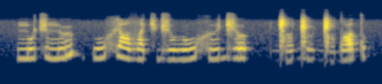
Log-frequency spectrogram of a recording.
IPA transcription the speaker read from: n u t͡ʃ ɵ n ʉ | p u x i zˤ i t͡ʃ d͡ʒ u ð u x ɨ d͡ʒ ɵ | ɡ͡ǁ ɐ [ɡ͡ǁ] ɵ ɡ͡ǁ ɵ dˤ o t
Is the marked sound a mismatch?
no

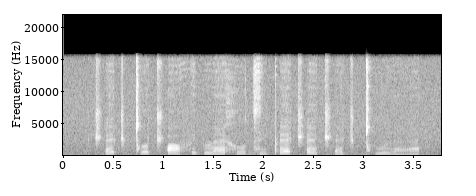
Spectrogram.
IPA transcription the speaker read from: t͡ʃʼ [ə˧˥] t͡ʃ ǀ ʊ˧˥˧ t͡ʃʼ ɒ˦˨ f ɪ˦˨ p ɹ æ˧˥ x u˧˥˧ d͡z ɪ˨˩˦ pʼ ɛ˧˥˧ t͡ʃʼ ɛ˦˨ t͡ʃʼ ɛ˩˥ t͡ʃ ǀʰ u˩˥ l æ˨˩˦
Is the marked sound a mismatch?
yes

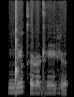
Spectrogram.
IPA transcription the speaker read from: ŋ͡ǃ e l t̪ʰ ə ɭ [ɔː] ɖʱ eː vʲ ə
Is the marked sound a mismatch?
yes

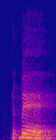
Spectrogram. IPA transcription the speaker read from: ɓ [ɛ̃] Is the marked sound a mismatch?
yes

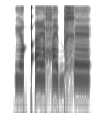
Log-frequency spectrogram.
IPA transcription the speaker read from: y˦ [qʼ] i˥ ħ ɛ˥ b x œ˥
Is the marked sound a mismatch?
no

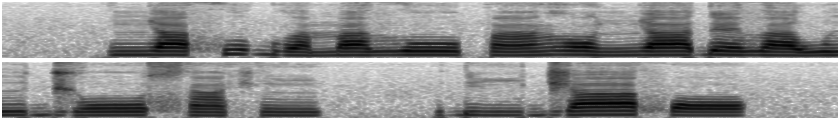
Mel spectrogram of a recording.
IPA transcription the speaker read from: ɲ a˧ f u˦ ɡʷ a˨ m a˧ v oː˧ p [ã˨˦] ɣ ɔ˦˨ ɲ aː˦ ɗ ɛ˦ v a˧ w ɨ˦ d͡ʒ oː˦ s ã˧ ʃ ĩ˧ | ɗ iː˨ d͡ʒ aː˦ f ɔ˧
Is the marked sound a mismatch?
no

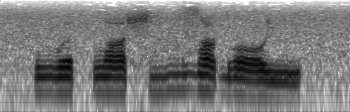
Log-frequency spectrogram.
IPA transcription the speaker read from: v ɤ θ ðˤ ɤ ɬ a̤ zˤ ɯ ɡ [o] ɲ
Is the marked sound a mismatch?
yes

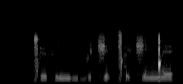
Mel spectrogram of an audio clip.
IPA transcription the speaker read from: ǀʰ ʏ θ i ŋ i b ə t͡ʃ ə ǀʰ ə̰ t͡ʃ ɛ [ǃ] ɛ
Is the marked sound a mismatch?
yes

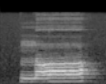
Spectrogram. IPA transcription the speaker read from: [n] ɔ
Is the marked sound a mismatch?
no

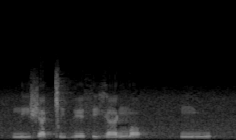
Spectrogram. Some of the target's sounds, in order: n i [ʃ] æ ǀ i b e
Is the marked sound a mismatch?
no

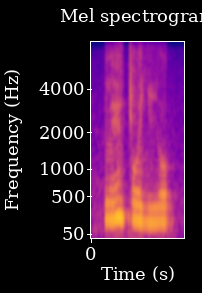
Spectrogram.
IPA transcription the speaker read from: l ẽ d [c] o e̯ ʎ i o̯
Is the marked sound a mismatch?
no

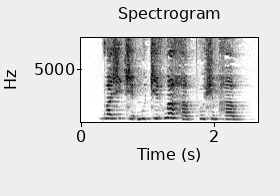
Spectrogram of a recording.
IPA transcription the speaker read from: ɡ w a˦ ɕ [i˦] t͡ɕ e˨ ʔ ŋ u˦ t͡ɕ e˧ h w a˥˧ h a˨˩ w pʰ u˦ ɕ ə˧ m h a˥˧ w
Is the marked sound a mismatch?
no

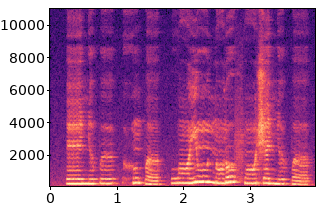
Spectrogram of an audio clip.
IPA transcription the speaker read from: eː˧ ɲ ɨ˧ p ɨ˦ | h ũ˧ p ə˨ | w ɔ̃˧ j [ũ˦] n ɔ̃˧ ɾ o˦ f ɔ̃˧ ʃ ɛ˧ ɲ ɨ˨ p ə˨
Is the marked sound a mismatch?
no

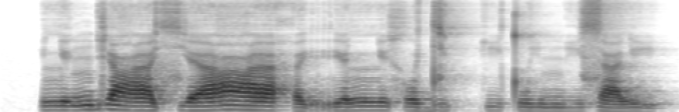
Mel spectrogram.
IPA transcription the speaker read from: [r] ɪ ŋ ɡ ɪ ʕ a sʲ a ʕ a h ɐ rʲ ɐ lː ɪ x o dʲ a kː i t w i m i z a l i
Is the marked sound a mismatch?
yes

